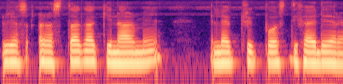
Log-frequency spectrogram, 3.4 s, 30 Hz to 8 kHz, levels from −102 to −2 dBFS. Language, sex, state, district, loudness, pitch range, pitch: Hindi, male, Arunachal Pradesh, Longding, -13 LUFS, 125-135 Hz, 130 Hz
